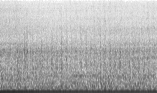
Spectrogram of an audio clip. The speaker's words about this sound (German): Für den Bagger ist es nur ein Aufheulen und eine kleine Schaufelbewegung. Dann strömt die Rodenberger Aue unter dem Beifall vieler Gäste in ihr neues, altes Bett.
